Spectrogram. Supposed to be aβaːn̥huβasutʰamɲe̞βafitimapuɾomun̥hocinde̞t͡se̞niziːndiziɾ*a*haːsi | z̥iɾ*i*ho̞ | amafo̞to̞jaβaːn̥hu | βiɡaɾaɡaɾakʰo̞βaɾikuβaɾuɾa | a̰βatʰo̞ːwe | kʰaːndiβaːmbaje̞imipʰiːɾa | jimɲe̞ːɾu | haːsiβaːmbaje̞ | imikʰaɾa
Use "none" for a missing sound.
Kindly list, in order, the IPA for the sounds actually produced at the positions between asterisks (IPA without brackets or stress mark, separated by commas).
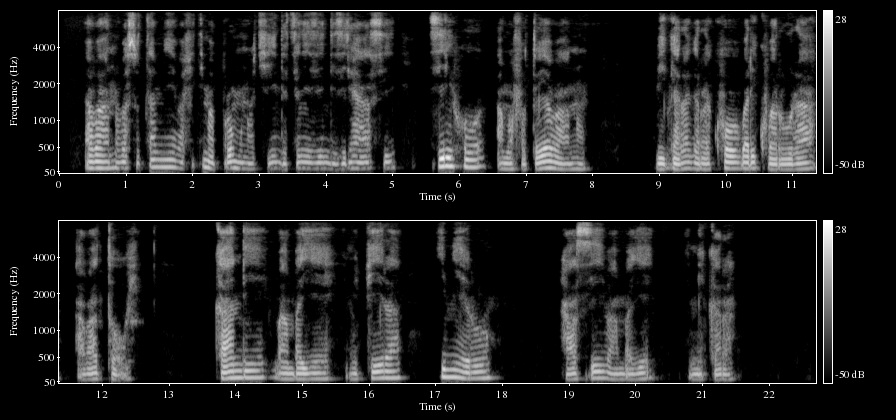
i, i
